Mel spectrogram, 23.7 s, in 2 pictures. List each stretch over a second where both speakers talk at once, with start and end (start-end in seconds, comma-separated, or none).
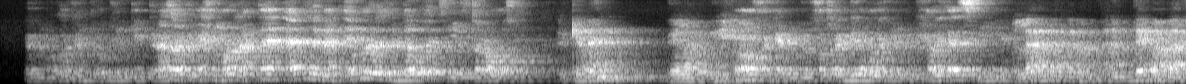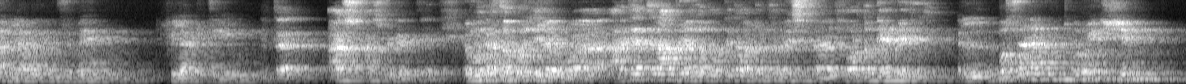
none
